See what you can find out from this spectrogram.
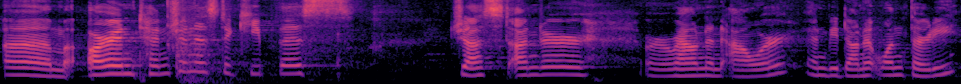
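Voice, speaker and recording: At a volunteer training session held in a church meeting room, the leader of a children's ministry addresses the group in a relaxed, conversational way. She speaks with a fairly high, steady voice at an unhurried pace, and the audio has a big-room sound.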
